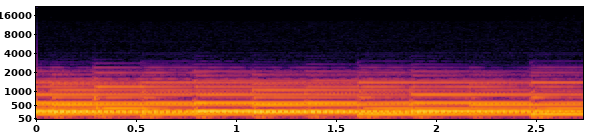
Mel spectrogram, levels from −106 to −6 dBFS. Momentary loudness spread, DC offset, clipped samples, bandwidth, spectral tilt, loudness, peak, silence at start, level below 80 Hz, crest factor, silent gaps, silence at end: 2 LU; under 0.1%; under 0.1%; 2.5 kHz; -13 dB/octave; -24 LUFS; -12 dBFS; 0 s; -54 dBFS; 10 dB; none; 0 s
